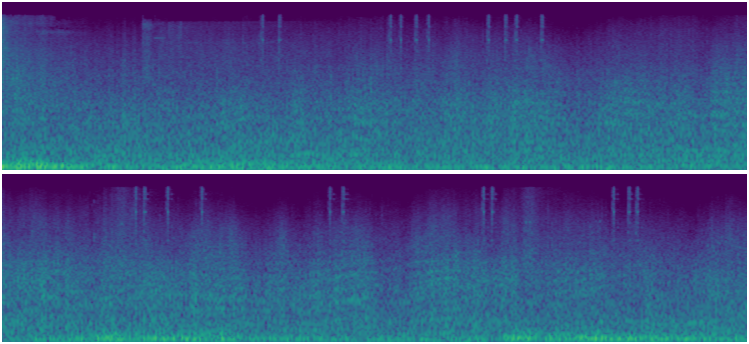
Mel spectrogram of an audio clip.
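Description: Ship cannons fire in the space game Star Citizen, producing a continuous loud rumbling barrage of heavy booms with periodic swells, with no talking over it.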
